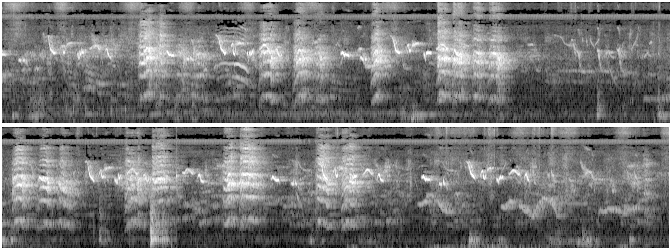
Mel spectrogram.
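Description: Birds chirping and calling in dense bursts of short whistles that quickly rise and fall, easing off briefly about eight seconds in and again near the end.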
